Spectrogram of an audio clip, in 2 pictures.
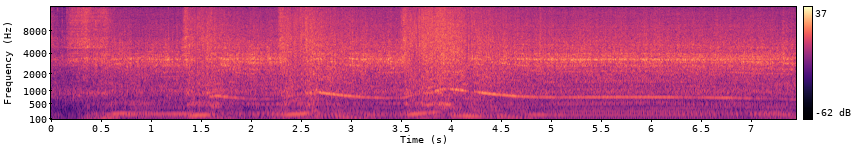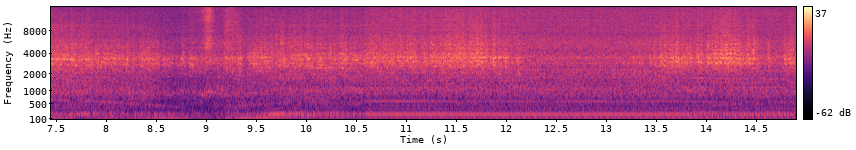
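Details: Kip's Willys Wagon, suspected vacuum leak: a harsh whirring crank with a rising whine as it catches and revs, then settles to a steady idle. The starter sounds rough.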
